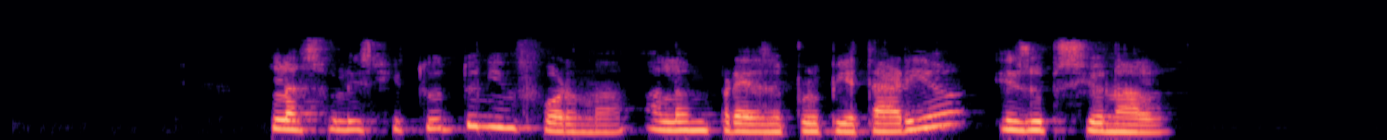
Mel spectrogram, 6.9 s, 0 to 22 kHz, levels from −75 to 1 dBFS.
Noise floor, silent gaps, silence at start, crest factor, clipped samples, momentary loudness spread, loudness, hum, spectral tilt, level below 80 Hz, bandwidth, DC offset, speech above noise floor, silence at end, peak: -82 dBFS; none; 1.35 s; 16 dB; under 0.1%; 8 LU; -20 LUFS; none; -5.5 dB/octave; -60 dBFS; 8.2 kHz; under 0.1%; 62 dB; 1.1 s; -4 dBFS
